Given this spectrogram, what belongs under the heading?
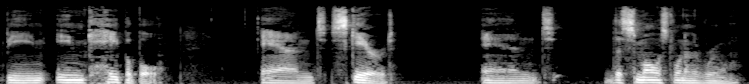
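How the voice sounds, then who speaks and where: A man talking casually as an author hosting a podcast, animated and often interrupting himself as he thinks aloud. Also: low-pitched. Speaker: author hosting a podcast about their own book. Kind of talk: casual rambling talk with bits read aloud.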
